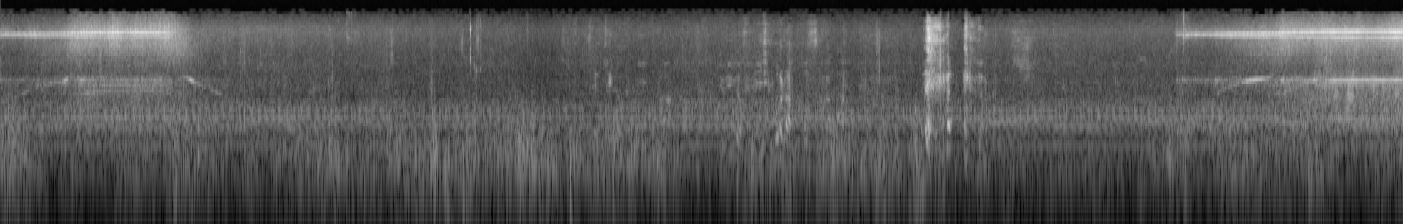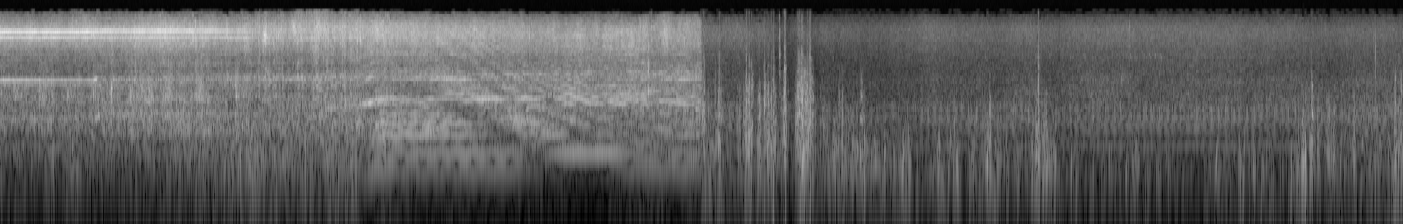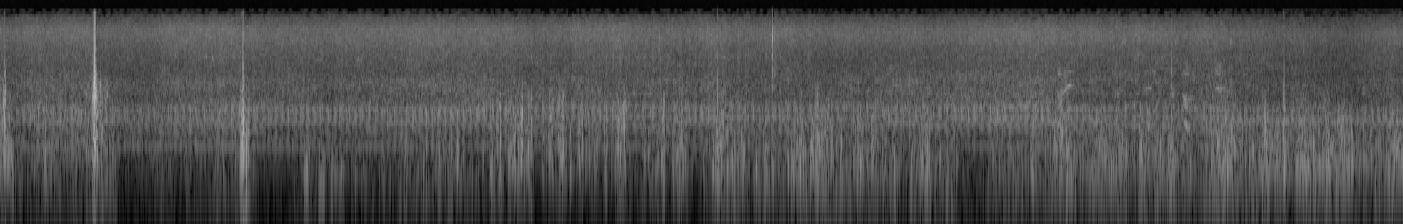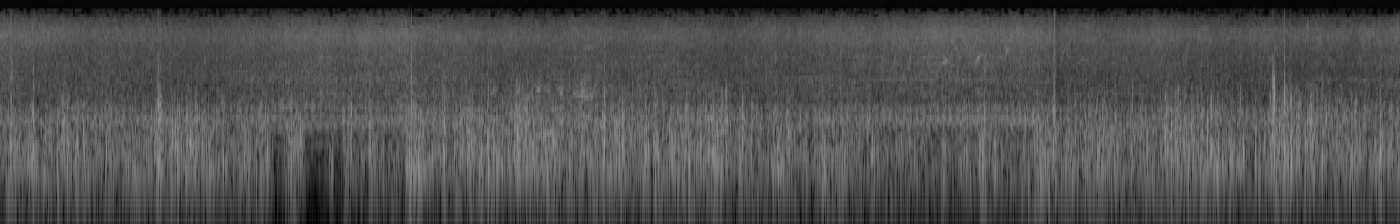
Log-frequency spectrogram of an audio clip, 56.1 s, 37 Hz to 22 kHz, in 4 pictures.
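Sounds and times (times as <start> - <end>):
model plane motor whining: 0.0 - 6.1, 10.0 - 22.2.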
